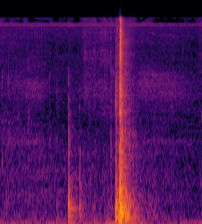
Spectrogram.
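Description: A car amplifier set down on a plastic work table: a light tap, then one solid thunk a little past a second in.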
